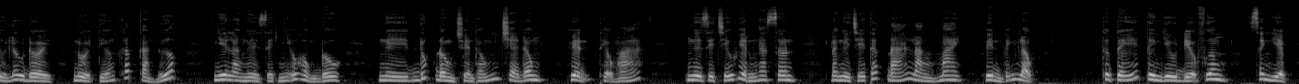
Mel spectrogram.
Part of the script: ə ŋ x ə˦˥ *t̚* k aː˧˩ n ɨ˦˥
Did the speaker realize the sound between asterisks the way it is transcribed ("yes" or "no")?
no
